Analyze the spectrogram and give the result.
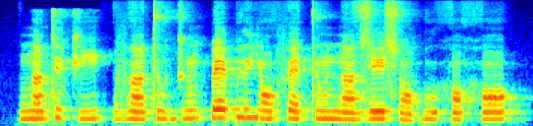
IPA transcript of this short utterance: nã˨˦tɨ˧t͡ʃi˨˦ | vã˨tu˨ d͡ʒũ˧ k͡pɛ˦ɓɨ˦ jɔ̃˧fɛ˧ tũ˦nã˧ ze˦sɔ̃˨ ɓu˧hɔ̃˧ hɔ̃˦

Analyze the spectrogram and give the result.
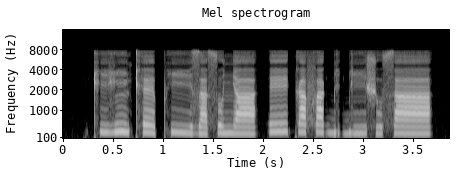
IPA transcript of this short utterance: kʰi˨ɣĩ˦˨ kʰɛ˦˨pʰiː˦˨ za˨so˦ɲa˦ | eː˦ ka˦fa˦ ɡ͡bi˨ɡ͡biː˨ʃu˨ saː˦

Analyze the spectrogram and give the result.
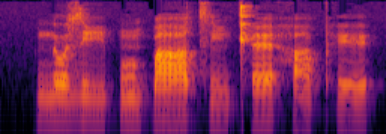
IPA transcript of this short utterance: nʊ˦ ziː˦pũ˦˨ k͡paː˦ t͡sĩ˨ kʰɛ˦ha˦ pʰɪ˦

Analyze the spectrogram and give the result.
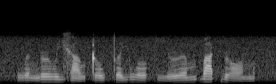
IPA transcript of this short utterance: wə˨˩˦ŋɹu˧jɣa˨˩˨w ʈo˧˥wt̪ə˧˥jwo˧˥ki˨˩ ɹə˧˥mɓa˦˥k̚ɹɔ˨˩˨n

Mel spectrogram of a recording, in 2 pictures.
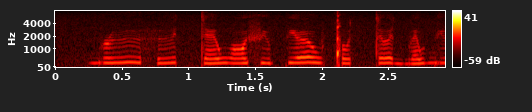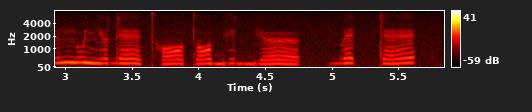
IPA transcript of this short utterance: bɹɨː˧˥˧hɨː˨˥ tːɛ˨˥wɔ˨˥fʲu˨˥ pʲœː˧˥˧w ǃo˨˥tːəː˧˥˧dbɛ˨˥wbʲɨː˨˥ n̪u˧˥˧nʲɔ˨˥dɛː˩˧˩t̪ʰɔː˩˧˩ t̪ɔ˧˥˧bʲɨ˧˥˧dbʲœː˩˧˩ | bɛ˧˥˧tːɛː˨˥

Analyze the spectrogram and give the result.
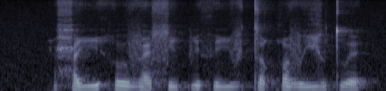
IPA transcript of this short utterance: ħiːhʊːvæ ɬipiθiːv tʊqʷev ɣitʷɛ

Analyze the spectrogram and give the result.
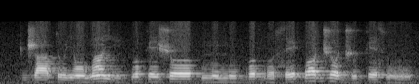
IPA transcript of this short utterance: d͡ʒa˨tu˨jɔ̃˨bã˧ ji˨ɡ͡bo˧ke˧ʃo˦ | mũ˨mu˨bo˧bo˨ se˨˦ɡ͡bɔ˦d͡ʒo˦˨ d͡ʒu˨ke˧sũ˨

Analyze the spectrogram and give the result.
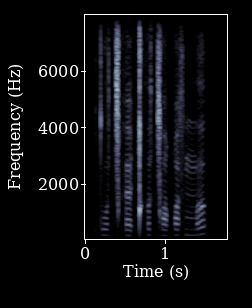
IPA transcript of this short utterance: tʷɛɐ̯ǀʰɛ ǃʰəǀɔqʷɤsmːə

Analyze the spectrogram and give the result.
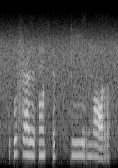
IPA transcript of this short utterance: ʔufʕʏː ʔõt͡sʼʏ kːiːrŋɔːr

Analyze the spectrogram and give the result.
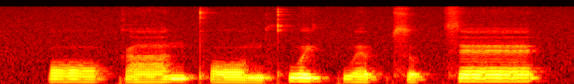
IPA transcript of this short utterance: ɔː˨ kaː˨˥npʰɔː˨˩nkʷʰɐ˥j kʷɛː˨p̚sʊ˨k̚sɛː˥

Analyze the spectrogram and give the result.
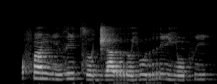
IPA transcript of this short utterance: fã˦ŋĩ˨zi˦ t͡so˨d͡ʒa˨ rʊ˨ju˦˨ ri˦˨jũ˨fi˦

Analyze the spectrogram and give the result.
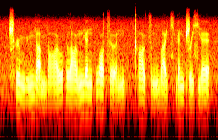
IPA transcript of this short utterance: ʈ͡ʂʰɻ̩˥˩my˧˥ mjä̰˨˩mjɑ˧˥ʊ̯ | lɑ˧˥ʊ̯n̪jɛ˥n pwɔ˥˩t͡sə̰˨˩˦n | kʰɑ˥˩ʊ̯t͡sʊ˧˥ŋ mwa̰˨˩ɪ̯t͡ɕʰɥɛ˥˧nʈ͡ʂɻ̩˥˧ ɕjɛ˥˩

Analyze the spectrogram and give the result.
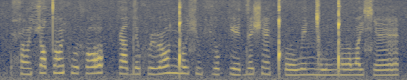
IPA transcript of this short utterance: ħɔ̃ço tˤɛ̃xʷɤxɔ | kadɛxʷɛɭɔ ŋ͡ǃoɕuço ke dɛʃɛ̃ǃʰo weŋ͡ǀu ŋ͡ǃolˠi ɕɛ̃

